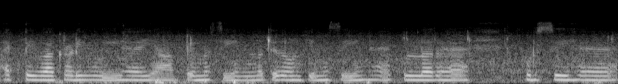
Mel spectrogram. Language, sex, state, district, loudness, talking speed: Hindi, female, Haryana, Rohtak, -17 LUFS, 145 wpm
